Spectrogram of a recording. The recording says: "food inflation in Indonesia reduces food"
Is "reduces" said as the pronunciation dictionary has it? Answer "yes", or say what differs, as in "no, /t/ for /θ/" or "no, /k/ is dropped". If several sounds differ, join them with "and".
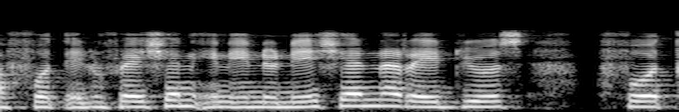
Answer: no, /s/ is dropped and /s/ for /z/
